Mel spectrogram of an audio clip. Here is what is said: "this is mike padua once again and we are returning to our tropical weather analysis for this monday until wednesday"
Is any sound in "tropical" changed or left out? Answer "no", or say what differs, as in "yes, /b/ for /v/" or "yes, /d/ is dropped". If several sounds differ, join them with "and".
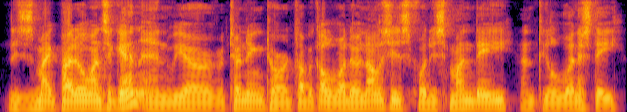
yes, /ɹ/ is dropped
